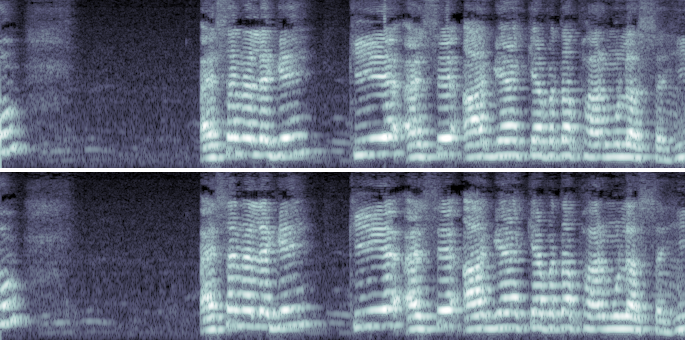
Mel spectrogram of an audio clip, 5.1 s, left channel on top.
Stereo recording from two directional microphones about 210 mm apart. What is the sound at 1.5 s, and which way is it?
Speech, 20° right (ahead or behind).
